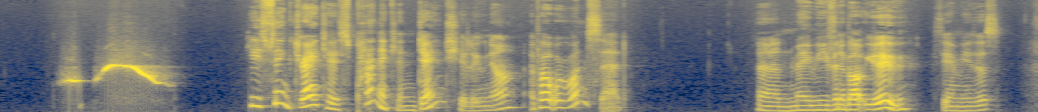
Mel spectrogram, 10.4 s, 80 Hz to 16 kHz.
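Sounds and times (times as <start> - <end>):
low human whistle: 0.6 - 1.9
speech: 2.5 - 6.3, 7.6 - 10.0.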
